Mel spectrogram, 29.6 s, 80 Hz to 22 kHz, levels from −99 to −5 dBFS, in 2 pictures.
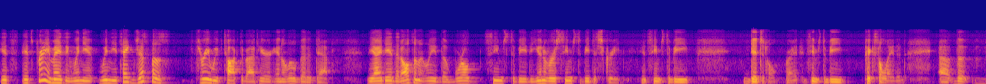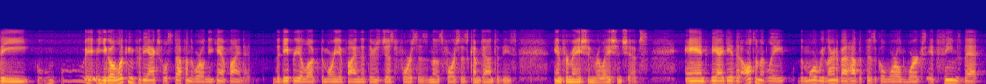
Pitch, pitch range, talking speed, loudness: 120 Hz, 105-130 Hz, 215 wpm, -26 LUFS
